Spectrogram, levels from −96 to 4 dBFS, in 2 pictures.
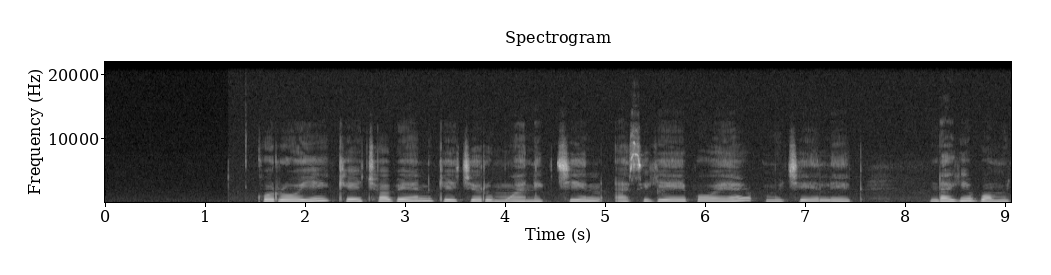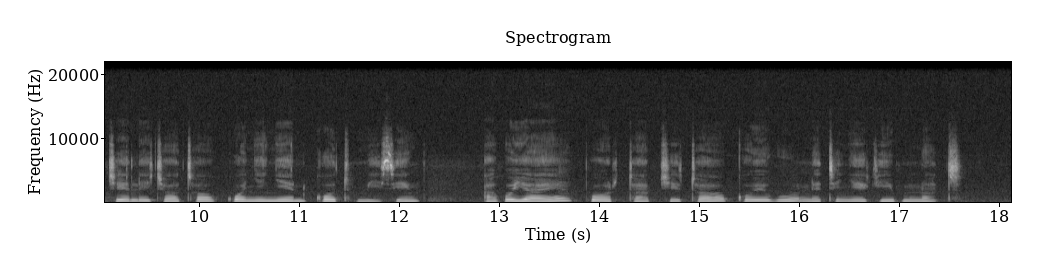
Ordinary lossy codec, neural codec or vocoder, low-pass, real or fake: none; none; none; real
